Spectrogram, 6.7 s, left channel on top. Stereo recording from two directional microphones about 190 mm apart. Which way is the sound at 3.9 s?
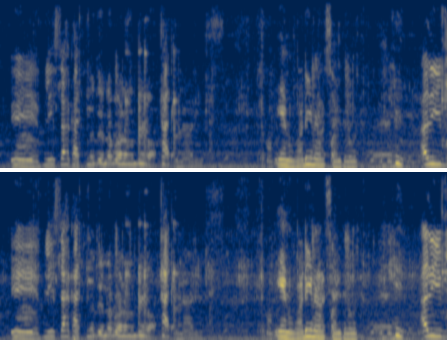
15° right (ahead or behind).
